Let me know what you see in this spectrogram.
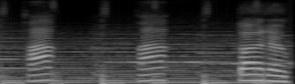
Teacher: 한국어의 빠 발음과 유사하게 입술을 닫았다가 터뜨리면서 내는 소리입니다. 강하게 파열하는 느낌으로 발음해야 합니다. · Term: 반타금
